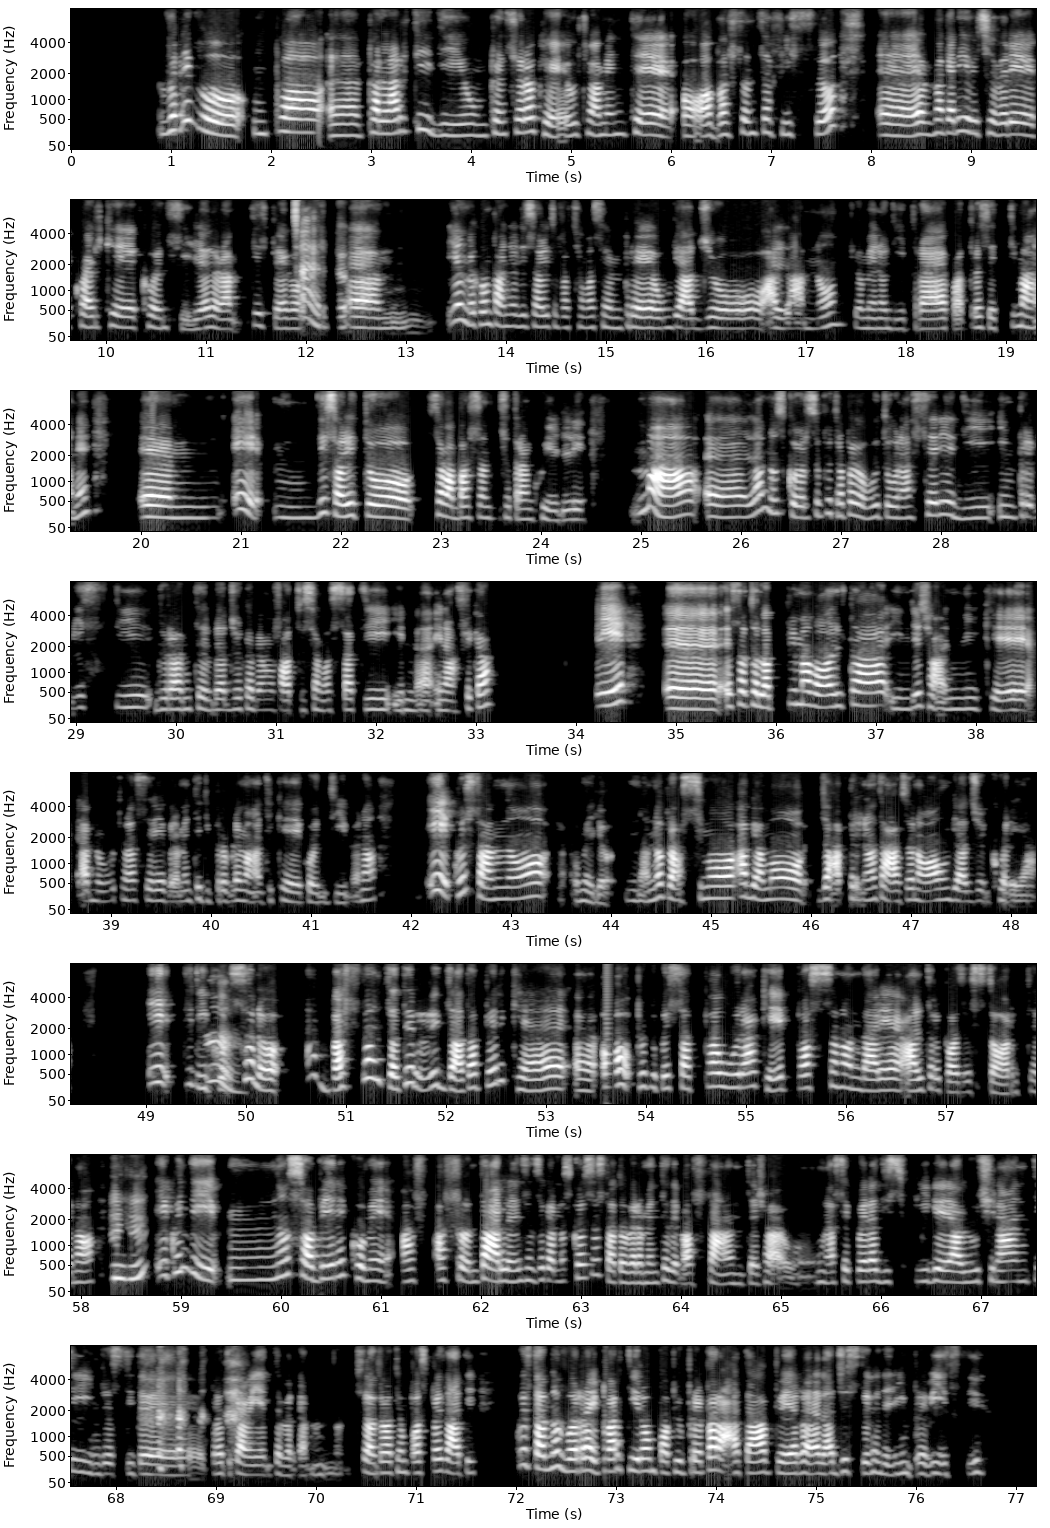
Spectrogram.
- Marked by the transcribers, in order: "proprio" said as "propio"; "Cioè" said as "ceh"; giggle
- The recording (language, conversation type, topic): Italian, advice, Cosa posso fare se qualcosa va storto durante le mie vacanze all'estero?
